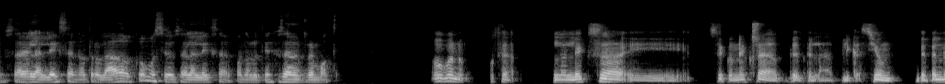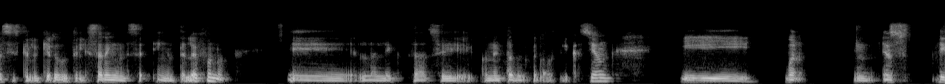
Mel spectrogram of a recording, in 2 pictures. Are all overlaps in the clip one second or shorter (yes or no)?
yes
